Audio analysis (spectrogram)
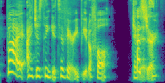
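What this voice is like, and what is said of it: Gravelly, tearful voice. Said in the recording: “now I'm going to start crying. My voice is getting gravelly.”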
